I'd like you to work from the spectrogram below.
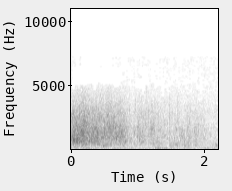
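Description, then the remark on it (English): Sloshing splashes of someone in boots wading out through shallow water to retrieve a small model ship, loudest at first and then settling into softer swishing. No voices are heard. “I'll wait out and get it. Let me do it, Tom. My boots is higher than yours. The water's kind of shallow.”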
